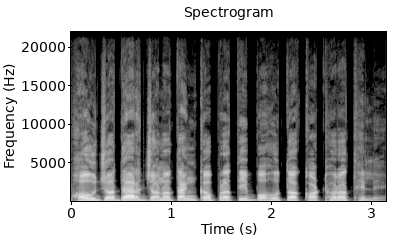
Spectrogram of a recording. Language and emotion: Odia, neutral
